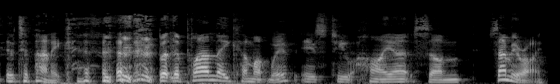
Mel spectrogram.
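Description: A man's voice: mid-range voice, big pitch swings, measured pace, slightly rough. A man talking casually and informally about films as a podcast co-host, with a chatty, mildly sweary manner. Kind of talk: casual film discussion.

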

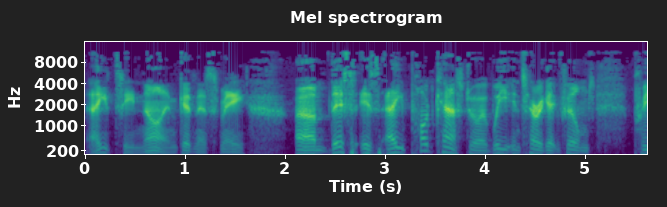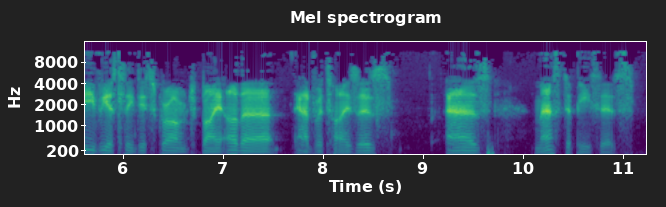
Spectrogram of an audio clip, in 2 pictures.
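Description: Male podcast host, very bright and forceful tone, dry recording, hesitant and self-deprecating delivery, casual film talk. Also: on the low side, unhurried, no echo, rough recording.

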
